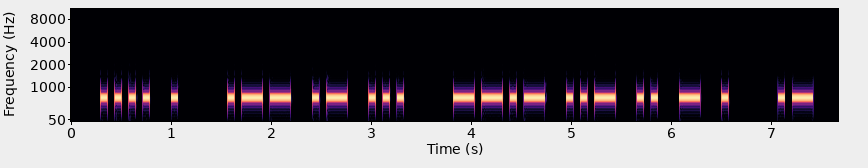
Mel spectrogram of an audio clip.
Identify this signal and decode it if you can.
Morse code, heard as a keyed tone, about 17 wpm, 700 Hz. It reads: HE WAS QUITE A
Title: Sentences from Top 1000 Words - Review Part 3 - 17wpm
